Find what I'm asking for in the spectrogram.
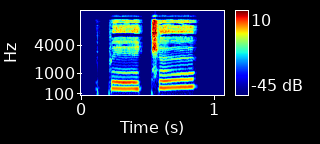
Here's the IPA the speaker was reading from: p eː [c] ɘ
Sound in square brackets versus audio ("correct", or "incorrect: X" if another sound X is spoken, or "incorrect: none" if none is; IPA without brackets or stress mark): correct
